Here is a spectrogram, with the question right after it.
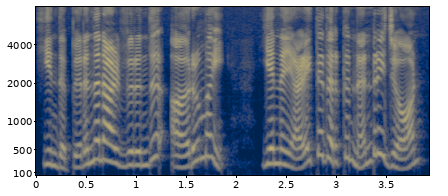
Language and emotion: Tamil, happy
